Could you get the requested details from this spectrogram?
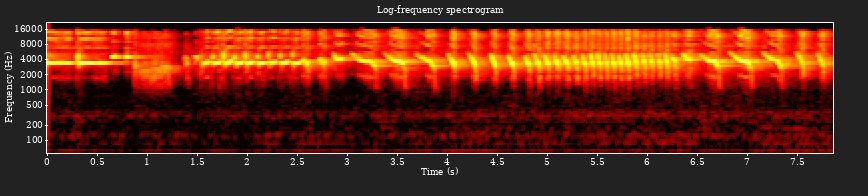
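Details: Canary in lively, long song meant as a tutor for other birds: a clear whistled note, a brief lower buzz, then fast runs of repeated downswept chirps that speed into a dense rolling trill near the end.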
